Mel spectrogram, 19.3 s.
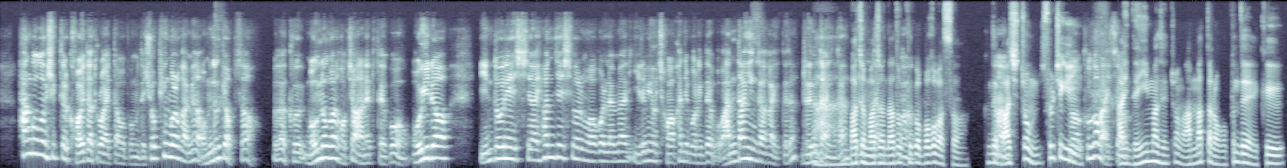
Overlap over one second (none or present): present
